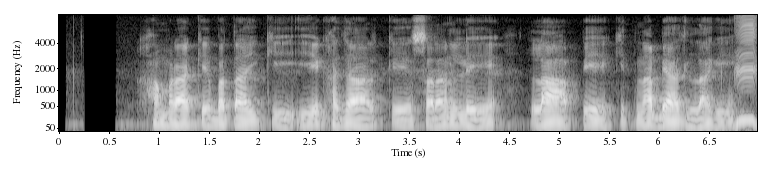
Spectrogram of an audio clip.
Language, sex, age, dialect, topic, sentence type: Bhojpuri, male, 18-24, Southern / Standard, banking, question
